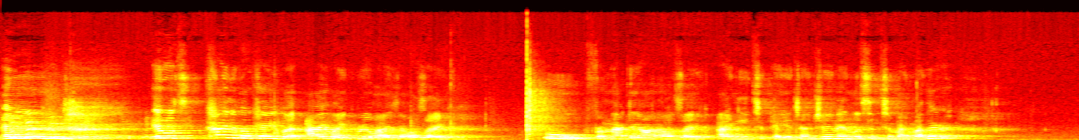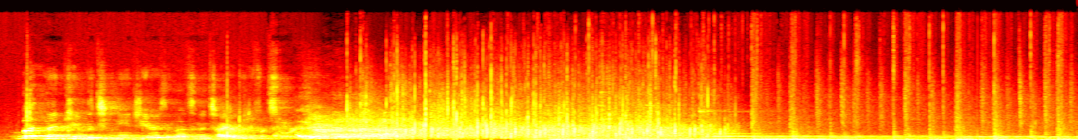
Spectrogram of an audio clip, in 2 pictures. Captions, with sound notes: And it was kind of okay, but I realized, I was like, ooh, from that day on, I was like, I need to pay attention and listen to my mother. But then came the teenage years, and that's an entire different story. (audience applauding) (mellow music)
